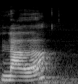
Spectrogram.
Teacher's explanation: when the D is in the middle of a word, like nada, you can hear it's very soft, nada, or sometimes we just say na, because we can't bother pronouncing it sometimes.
